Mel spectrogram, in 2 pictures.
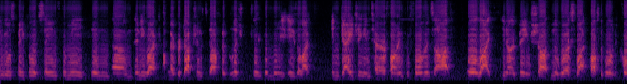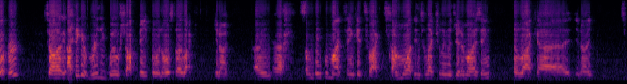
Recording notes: Please excuse audio quality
